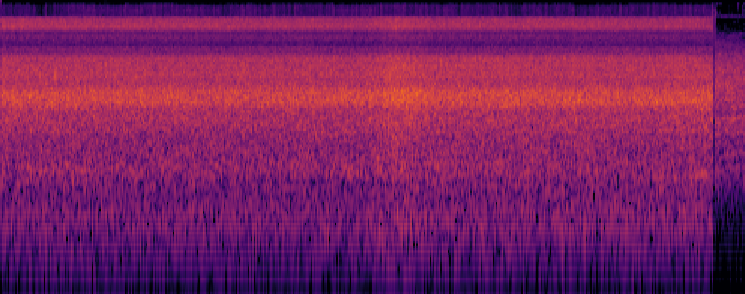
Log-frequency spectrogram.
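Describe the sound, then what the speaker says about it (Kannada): Floodwater rushing after heavy rain on Yellamma hill temple grounds at Savadatti, Belagavi, sweeping away bikes and cycles, heard as a constant loud, broad roar of turbulent water that ends abruptly. "ಮಳೆ ನೀರಿನ ರಭಸಕ್ಕೆ ಬೈಕ್ಗಳು, ಸೈಕಲ್ಗಳು, ಅಲ್ಲಿ ಏನೇನಿತ್ತು ಎಲ್ಲ ಸಾಮಗ್ರಿಗಳು ಎಲ್ಲ ಕೊಚ್ಕೊಂಡು ಹೋಗ್ತಾ ಇದೆ"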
